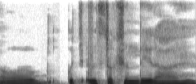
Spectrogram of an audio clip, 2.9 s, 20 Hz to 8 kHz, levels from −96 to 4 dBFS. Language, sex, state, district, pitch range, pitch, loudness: Hindi, female, Uttar Pradesh, Etah, 155-175 Hz, 165 Hz, -14 LUFS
